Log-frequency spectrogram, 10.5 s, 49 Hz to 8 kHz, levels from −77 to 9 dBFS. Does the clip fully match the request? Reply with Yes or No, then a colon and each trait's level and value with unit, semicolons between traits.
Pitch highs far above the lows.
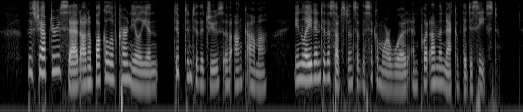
Yes: wide, 6.4 semitones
